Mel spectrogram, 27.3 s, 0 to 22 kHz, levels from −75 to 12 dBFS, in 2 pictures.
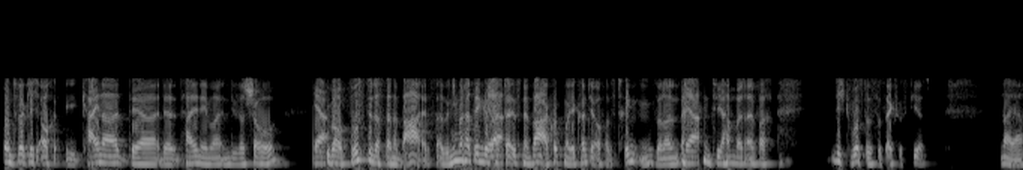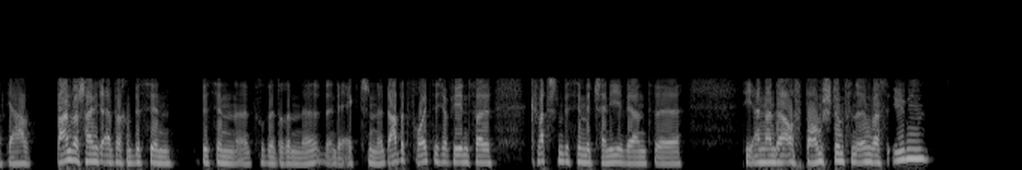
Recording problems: distortion; heavy; 5% of the sound clipped
high frequencies cut off; severe; nothing above 4 kHz

